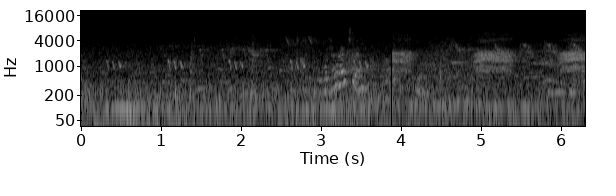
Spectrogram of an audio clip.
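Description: A few short bird calls, the strongest about four, five and six seconds in.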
